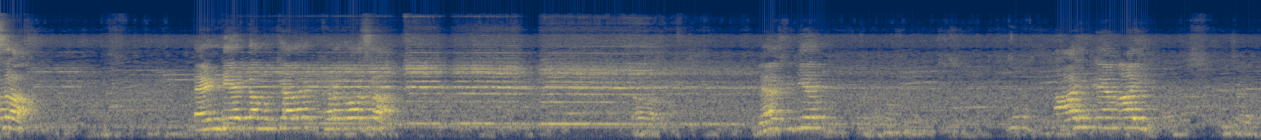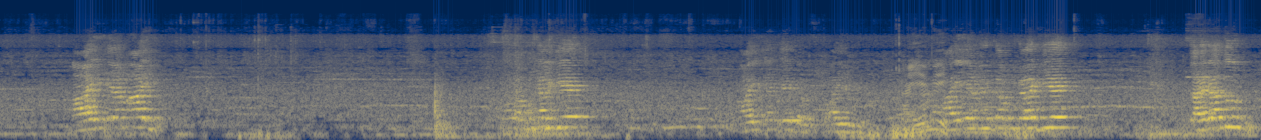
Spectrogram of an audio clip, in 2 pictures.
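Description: A man speaks loudly close by.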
